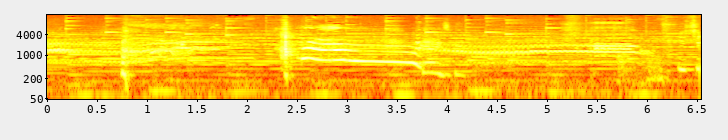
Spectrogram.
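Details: A male Royal Frenchel (French Bulldog mix) puppy, about three and a half weeks old and a keen "talker", gives drawn-out, wavering howls that slide downward in pitch.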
